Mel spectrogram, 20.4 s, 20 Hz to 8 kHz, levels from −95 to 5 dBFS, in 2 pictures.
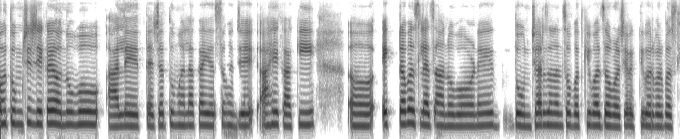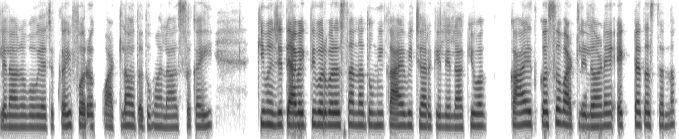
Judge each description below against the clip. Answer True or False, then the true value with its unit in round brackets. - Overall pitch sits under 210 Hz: False (220 Hz)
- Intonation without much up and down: True (1.7 semitones)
